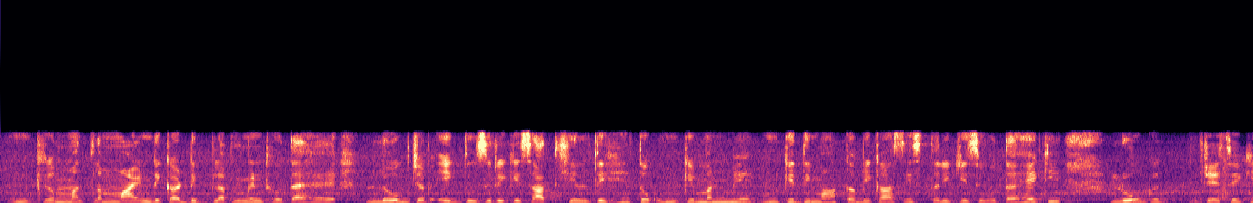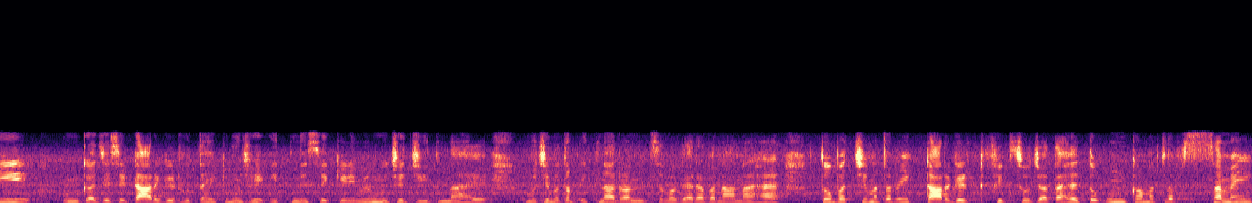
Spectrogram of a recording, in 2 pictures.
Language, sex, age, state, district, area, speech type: Hindi, female, 18-30, Uttar Pradesh, Pratapgarh, rural, spontaneous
